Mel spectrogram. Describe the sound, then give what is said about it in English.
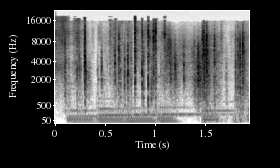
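Crisp crinkling and rustling of a folded paper note being handled and unfolded, a steady run of small crackles over two seconds with no talking. “Wow, he really folded this thing up a lot of times.”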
